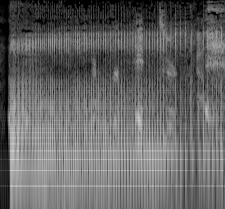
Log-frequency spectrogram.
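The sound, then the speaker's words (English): A loud, buzzing vocal imitation of a fart, one long rattling blast held for about two seconds, forceful with a steady raspy tone. “And I grabbed that woman's intercom and I farted.”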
